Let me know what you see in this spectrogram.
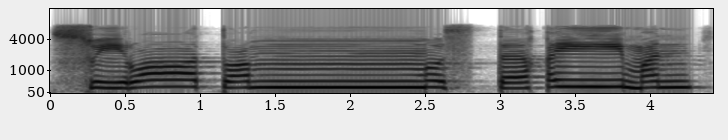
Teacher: را کو پر پڑھنا ہے اور تو کو بھی موٹا پڑھنا ہے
